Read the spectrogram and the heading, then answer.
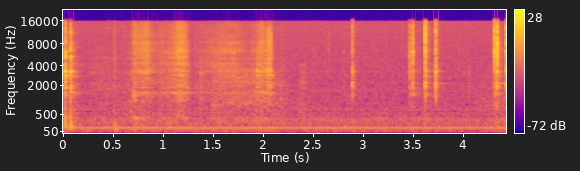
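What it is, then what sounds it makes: Stainless steel insulated water bottle, hollow. Long acrylic nails tap the side of a large, hollow, pink powder-coated stainless steel insulated water bottle with a black plastic cap and a sticker. Sharp, bright clicks with almost no ring are spread through the clip, bunching up toward the end, with soft scratchy swishes in between. A steady low hum runs underneath.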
